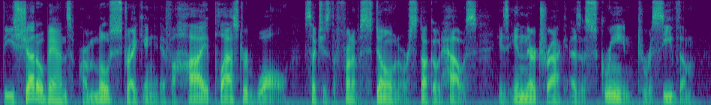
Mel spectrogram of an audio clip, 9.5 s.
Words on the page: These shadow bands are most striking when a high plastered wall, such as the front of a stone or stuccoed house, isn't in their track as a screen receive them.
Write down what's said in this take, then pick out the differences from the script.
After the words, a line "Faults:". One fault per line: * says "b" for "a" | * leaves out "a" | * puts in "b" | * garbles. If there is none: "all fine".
These shadow bands are most striking if a high plastered wall, such as the front of a stone or stuccoed house, is in their track as a screen to receive them.
Faults:
* says "if" for "when"
* says "is" for "isn't"
* puts in "to"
